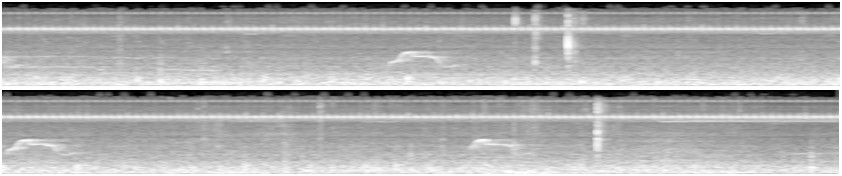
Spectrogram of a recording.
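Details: Common pauraque calling in winter near a campfire, giving a single rising-then-falling whistle roughly every three to four seconds, backed by a continuous piercing cricket chorus and a few sharp clicks.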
